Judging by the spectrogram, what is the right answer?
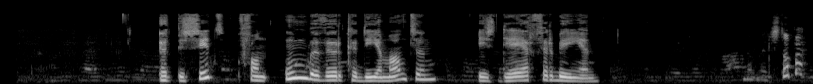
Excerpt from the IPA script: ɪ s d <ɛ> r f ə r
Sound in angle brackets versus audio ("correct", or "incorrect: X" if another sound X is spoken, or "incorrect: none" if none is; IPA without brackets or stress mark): incorrect: ɛː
